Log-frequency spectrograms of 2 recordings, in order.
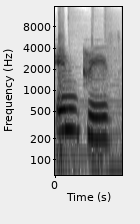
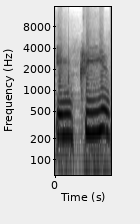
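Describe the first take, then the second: First: The stress is on the first syllable. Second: The stress is on the second syllable. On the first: It is a noun meaning an increase. "इनक्रीज का मतलब होता है बढ़ोतरी" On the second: It is a verb meaning to increase. "इंक्रीज का मतलब होता है बढ़ाना"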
